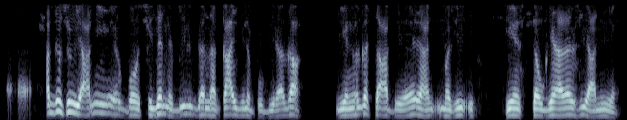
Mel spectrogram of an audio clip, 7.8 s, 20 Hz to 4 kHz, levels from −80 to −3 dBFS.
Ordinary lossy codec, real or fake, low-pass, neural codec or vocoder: none; fake; 3.6 kHz; codec, 16 kHz, 16 kbps, FunCodec, trained on LibriTTS, 50 frames a second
